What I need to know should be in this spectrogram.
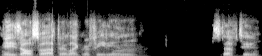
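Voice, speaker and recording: A man's voice: sits low, flat delivery, takes it slowly, pushed and bright, highs cut off. A man in his forties hosting a casual book discussion, explaining things and putting questions to the group over a headset mic. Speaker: host of a book discussion stream. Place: small room at home, video call. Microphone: headset microphone.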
